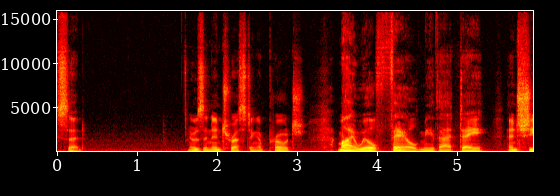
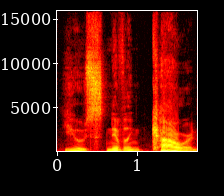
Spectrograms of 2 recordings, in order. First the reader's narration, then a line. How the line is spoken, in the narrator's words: Lisa spat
